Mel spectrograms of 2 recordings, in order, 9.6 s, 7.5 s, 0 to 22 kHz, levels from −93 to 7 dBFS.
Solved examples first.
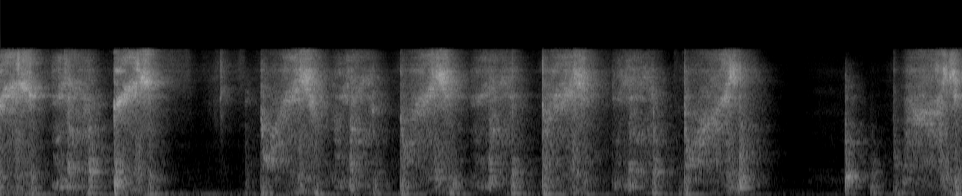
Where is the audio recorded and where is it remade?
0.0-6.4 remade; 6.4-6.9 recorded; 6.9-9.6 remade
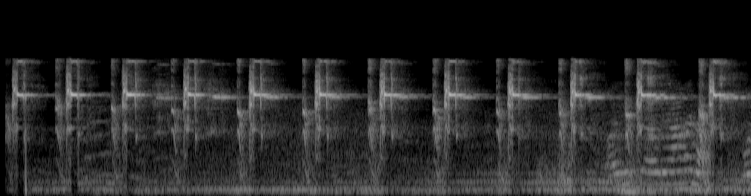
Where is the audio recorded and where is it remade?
0.0-1.3 remade; 1.3-5.8 recorded; 5.8-7.5 remade

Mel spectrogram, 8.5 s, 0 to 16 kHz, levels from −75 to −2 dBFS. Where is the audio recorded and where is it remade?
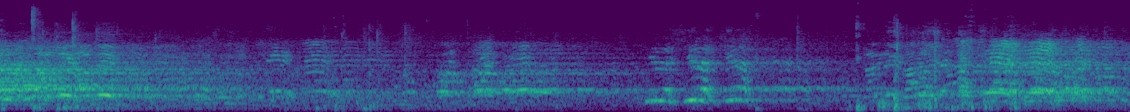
0.0-8.5 recorded

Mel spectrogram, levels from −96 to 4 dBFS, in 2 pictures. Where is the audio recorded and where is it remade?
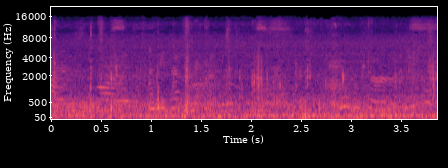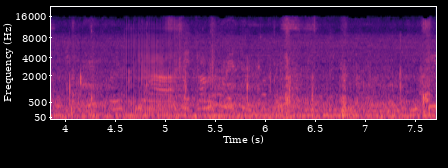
0.0-4.6 recorded; 4.6-5.1 remade; 5.1-7.7 recorded

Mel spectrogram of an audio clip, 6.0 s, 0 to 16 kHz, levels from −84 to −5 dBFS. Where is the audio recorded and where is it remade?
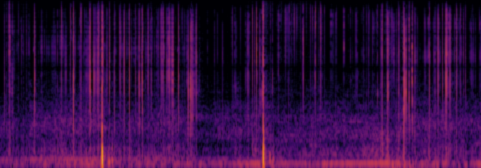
0.0-2.3 recorded; 2.3-5.2 remade; 5.2-6.0 recorded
